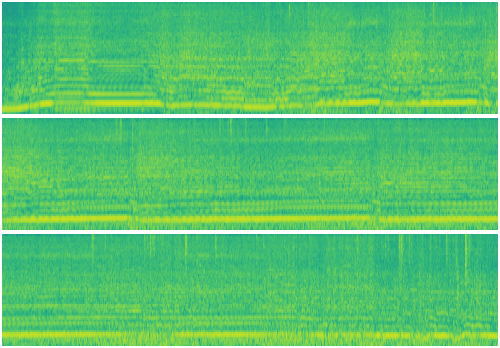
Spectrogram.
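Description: Citroën Saxo rally car's four-cylinder engine at full effort, heard from inside the cabin. The revs climb sharply at the launch from a standing start, then hold high for long stretches, with a few brief drops in pitch as the driver changes gear.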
